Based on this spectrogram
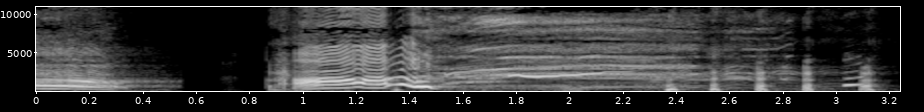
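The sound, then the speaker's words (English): An artificial, voice-like vowel sound mimicking the mummy Nessie Amun's voice, made by researchers in England who recreated his mouth and vocal cords with a 3D printer: a short groaning tone, then a louder wavering moan with sliding pitch, ending in several breathy, sputtering pulses. “Scientists were able to mimic Nessie Amun's voice by recreating his mouth and vocal cords with a 3D printer. It allowed them to produce a single sound.”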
